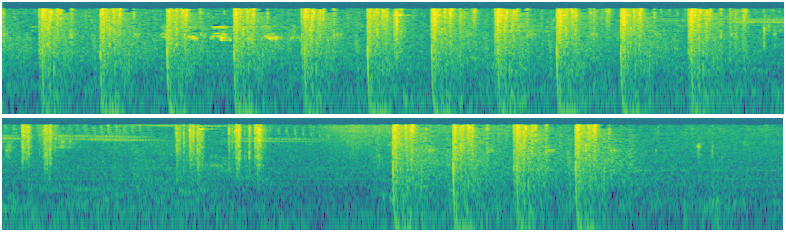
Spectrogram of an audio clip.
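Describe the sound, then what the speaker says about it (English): Gunfire from an AK assault rifle in the Fortnite video game comes in rapid, sharp bursts of shots, crisp and close, with a pause in the middle before a few more volleys. "The AK sounds different."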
